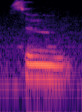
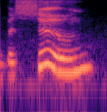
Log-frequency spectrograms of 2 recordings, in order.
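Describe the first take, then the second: First: Whispered teasing soon. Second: Said in the usual way. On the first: Shown as a demonstration. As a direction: breathe the word soon. Teasing future feature.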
